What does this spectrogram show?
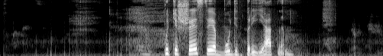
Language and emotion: Russian, neutral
